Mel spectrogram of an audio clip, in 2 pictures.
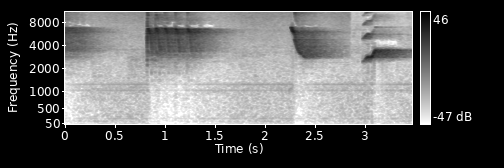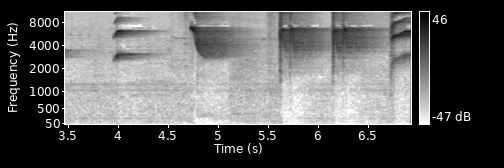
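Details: A cungkok sings 'tembakan kunti panjang' phrases with natural gaps, used to train songbirds: piercing high notes that sweep down, short rising whistles, repeated every second or so.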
